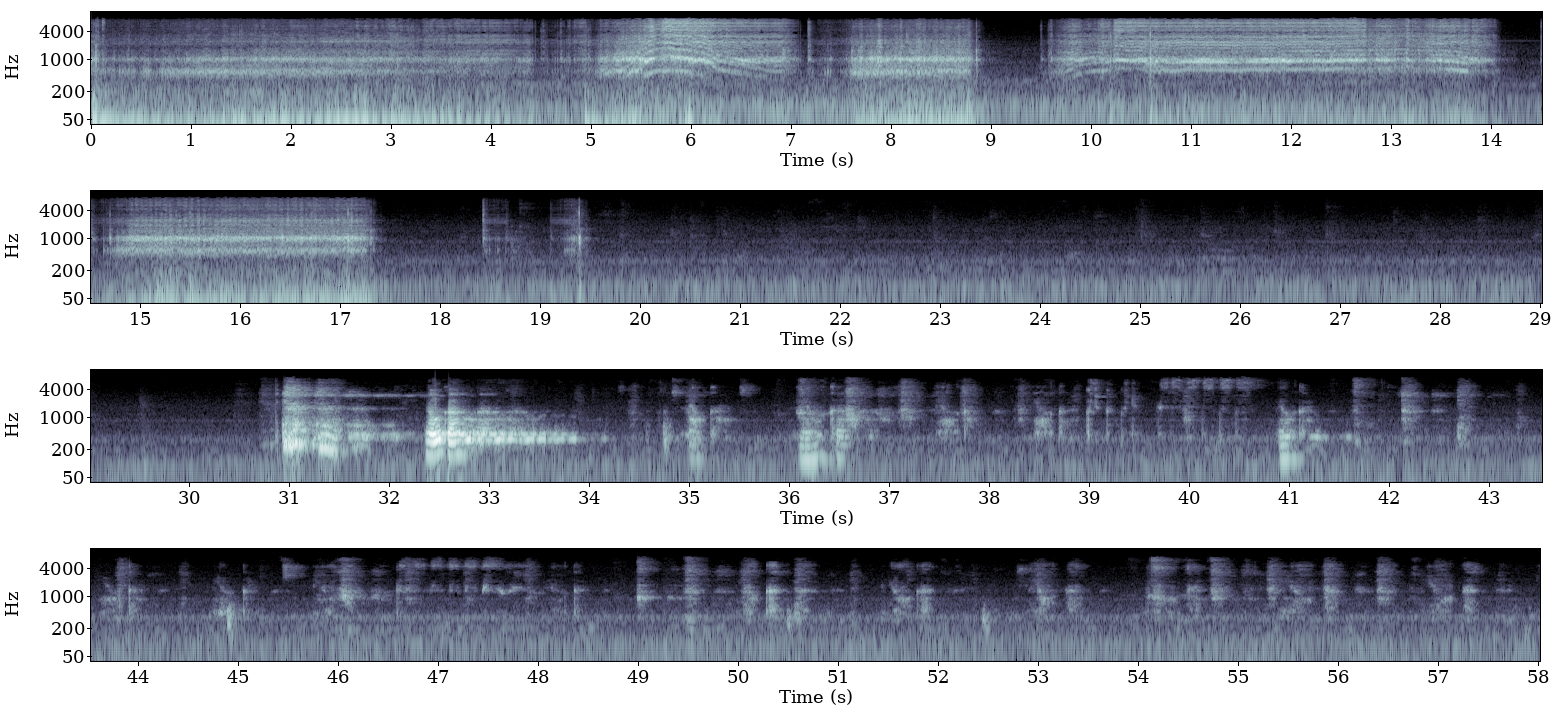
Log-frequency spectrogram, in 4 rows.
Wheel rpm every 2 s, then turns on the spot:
20, 30, 40, 60, 30, 70, 80, 40, 40, 0, 0, 0, 0, 0, 0, 0, 0, 0, 0, 0, 0, 0, 0, 0, 0, 0, 0, 0, 0.
6-10 14-18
